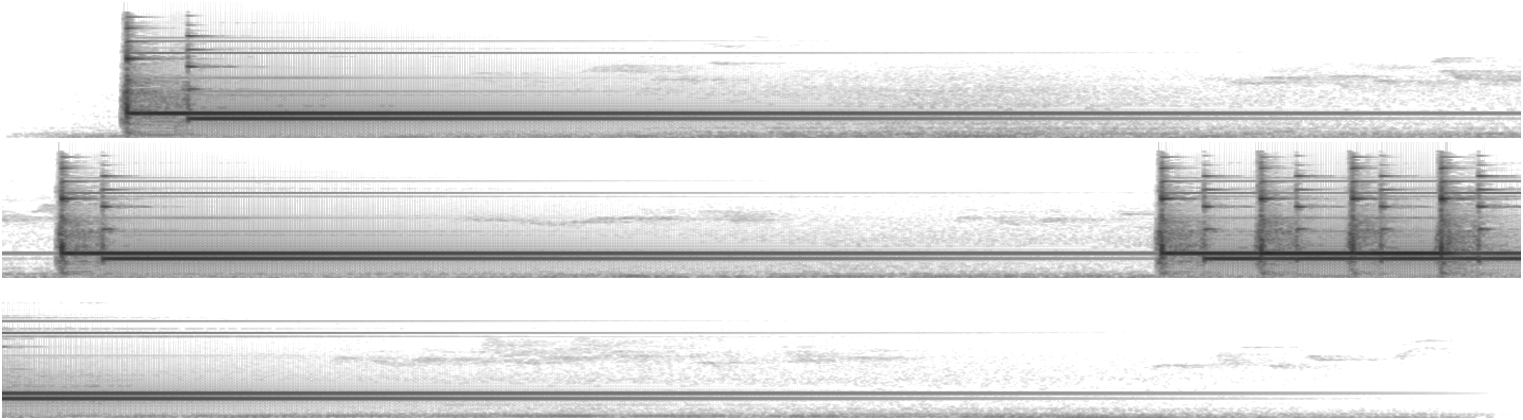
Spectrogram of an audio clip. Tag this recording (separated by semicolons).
doorbell; bell; ringing; door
